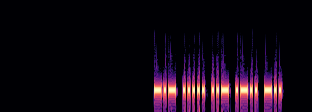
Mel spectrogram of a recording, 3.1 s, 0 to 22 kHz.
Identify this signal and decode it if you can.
Morse code, heard as a keyed tone, about 51 wpm, 700 Hz. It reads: K5ULD
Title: USA Call Signs - 5 Characters - Repeated 2x - 50wpm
